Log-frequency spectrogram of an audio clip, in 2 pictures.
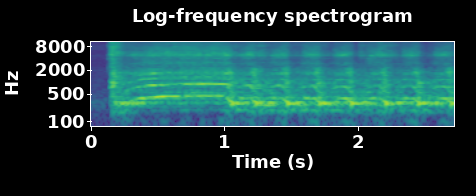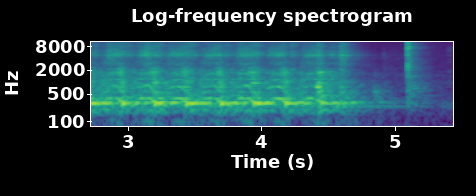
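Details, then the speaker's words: Kubota B7001 diesel tractor, about 10°C, unused two months, after glow: spins over with quick even chuffs about four seconds, then stops without catching; hard cold start, owner suspects weak battery. "sounding a bit sad i'll probably just use the decompression lever to get a bit more spinning and then just drop it"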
